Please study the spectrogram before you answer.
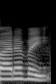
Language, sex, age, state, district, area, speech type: Tamil, female, 45-60, Tamil Nadu, Thanjavur, rural, read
